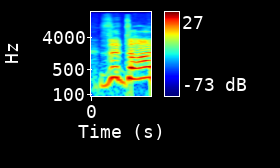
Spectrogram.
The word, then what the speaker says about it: Zidane: Zidane is the way you officially pronounce his name.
